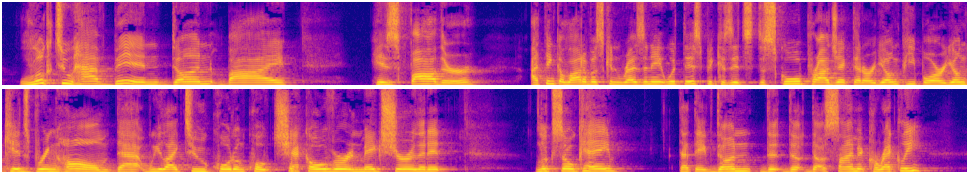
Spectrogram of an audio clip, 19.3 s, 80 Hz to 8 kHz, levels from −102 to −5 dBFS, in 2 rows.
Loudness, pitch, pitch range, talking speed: -16 LUFS, 200 Hz, 190-220 Hz, 170 wpm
